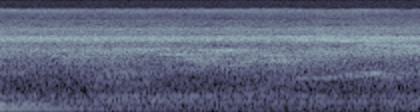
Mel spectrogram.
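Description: Near silence: room tone with a faint, steady high-pitched hum.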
